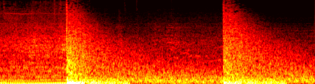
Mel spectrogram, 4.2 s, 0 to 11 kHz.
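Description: The Han River pedestrian bridge being blown up around 2:30 a.m. on June 28, 1950, three days after the Korean War broke out: two loud, sharp explosive blasts about two seconds apart, each followed by a heavy, sustained roaring rumble that fills the whole clip.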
